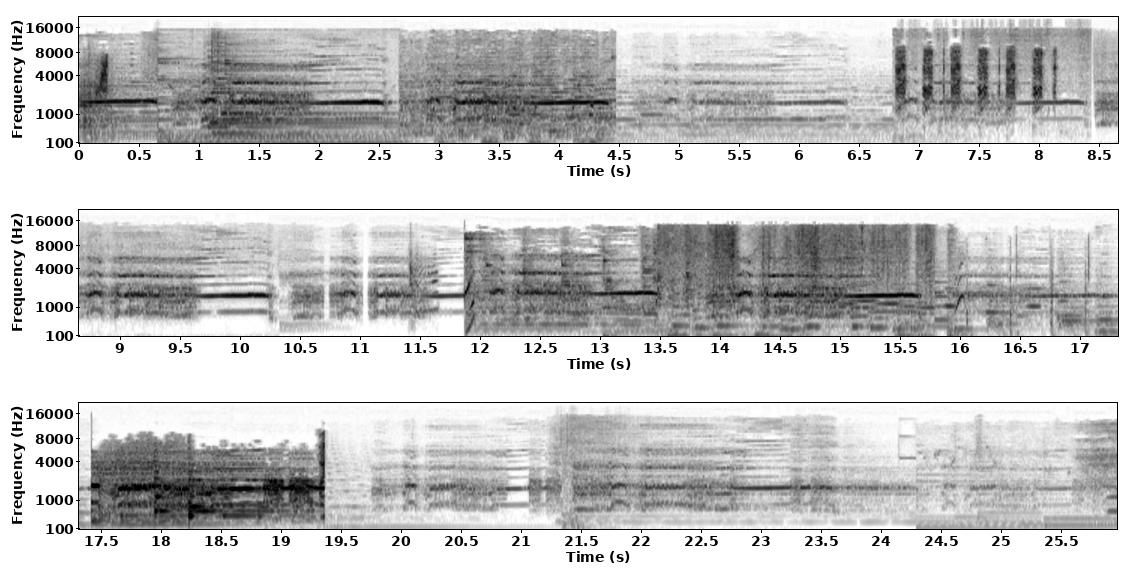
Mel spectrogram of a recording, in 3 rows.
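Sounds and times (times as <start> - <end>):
background music: 0.0 - 7.8, 11.9 - 20.7, 23.2 - 25.9
rooster crowing: 0.1 - 25.6.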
